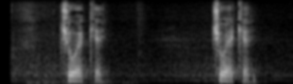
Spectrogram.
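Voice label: "Tsoeke", Estonian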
